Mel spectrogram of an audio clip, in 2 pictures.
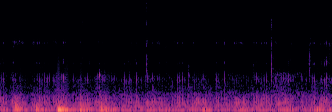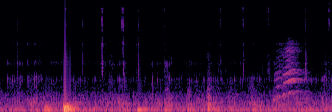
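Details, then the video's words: Champagne cream tabby kitten on day five, with littermates yawning and playing: low purring throughout, a couple of soft knocks, and a short high squeaky mew near the end. "Cute kittens yawning, playing and making cute sounds"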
